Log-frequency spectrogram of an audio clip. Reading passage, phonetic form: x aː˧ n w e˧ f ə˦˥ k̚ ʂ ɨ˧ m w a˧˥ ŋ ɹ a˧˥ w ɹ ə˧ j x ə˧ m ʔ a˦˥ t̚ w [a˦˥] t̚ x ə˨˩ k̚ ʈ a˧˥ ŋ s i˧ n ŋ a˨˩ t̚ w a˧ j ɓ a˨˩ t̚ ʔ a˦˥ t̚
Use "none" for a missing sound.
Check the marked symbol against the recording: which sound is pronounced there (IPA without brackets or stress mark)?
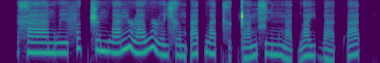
a˦˥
